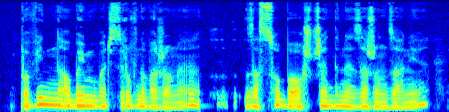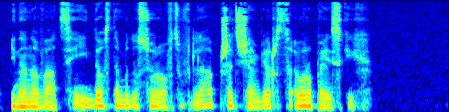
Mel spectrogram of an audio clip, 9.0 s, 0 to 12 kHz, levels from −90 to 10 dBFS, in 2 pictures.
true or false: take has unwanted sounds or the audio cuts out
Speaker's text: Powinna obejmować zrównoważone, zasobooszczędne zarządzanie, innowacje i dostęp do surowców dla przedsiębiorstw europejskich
false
